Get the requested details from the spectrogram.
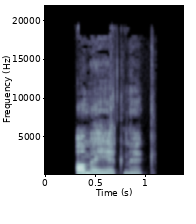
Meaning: dative plural of amely
- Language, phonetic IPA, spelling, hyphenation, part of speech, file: Hungarian, [ˈɒmɛjɛknɛk], amelyeknek, ame‧lyek‧nek, pronoun, Hu-amelyeknek.ogg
